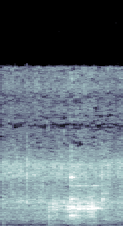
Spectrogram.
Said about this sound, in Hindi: अब इसमें मसाले डालेंगे, जीरा और जो ये खड़े मसाले थे, तेज पत्ता, मोटी इलायची, लौंग और दालचीनी।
